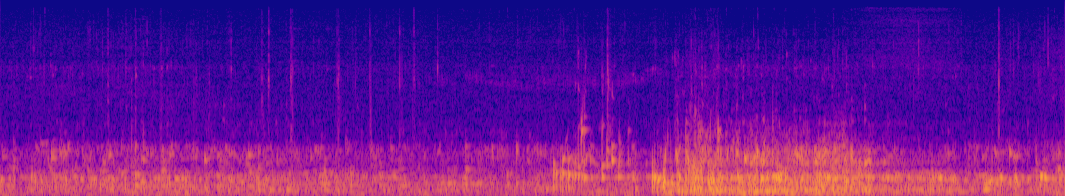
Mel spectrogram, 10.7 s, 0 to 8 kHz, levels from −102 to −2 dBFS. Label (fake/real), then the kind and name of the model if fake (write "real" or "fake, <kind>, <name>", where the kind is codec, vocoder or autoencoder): real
